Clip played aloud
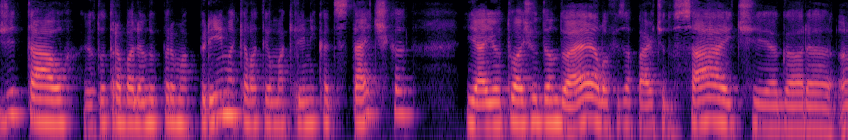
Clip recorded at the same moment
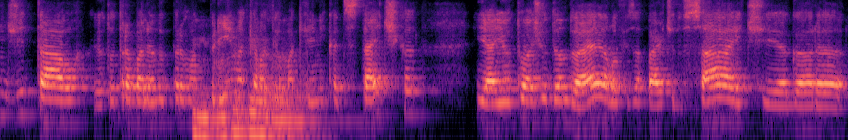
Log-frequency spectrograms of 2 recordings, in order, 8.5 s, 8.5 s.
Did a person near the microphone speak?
Yes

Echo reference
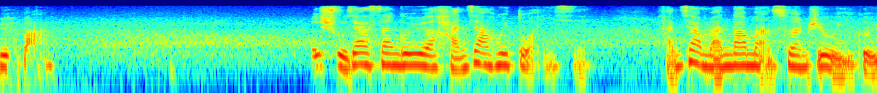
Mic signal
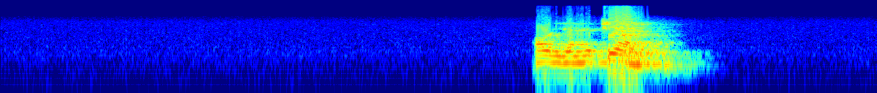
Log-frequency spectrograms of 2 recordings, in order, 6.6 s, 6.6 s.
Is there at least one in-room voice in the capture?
Yes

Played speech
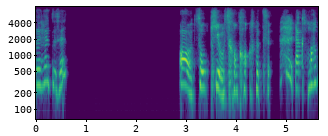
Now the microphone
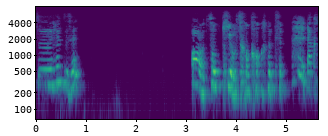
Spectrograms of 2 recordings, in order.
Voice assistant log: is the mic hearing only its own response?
Yes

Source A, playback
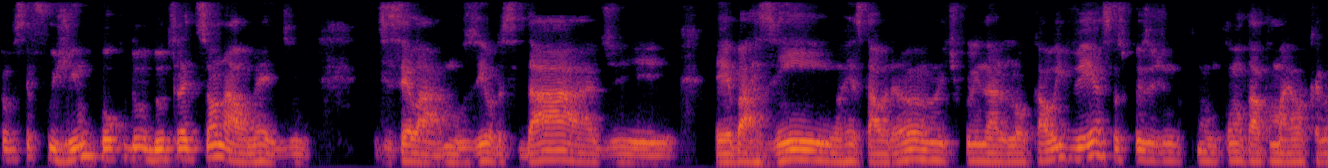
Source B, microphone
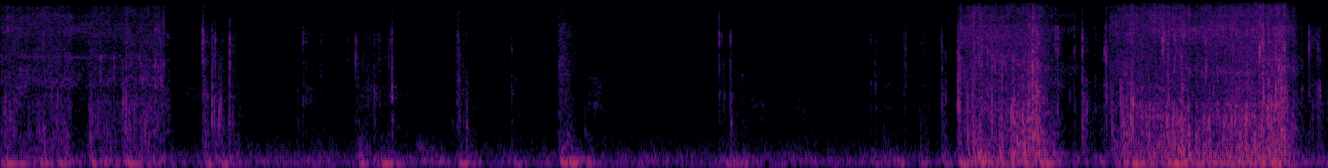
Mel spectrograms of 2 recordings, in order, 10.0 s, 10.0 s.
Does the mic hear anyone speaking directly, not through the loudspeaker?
No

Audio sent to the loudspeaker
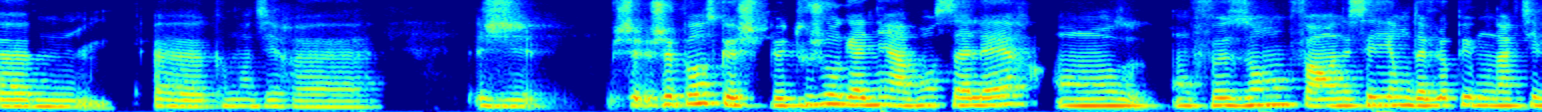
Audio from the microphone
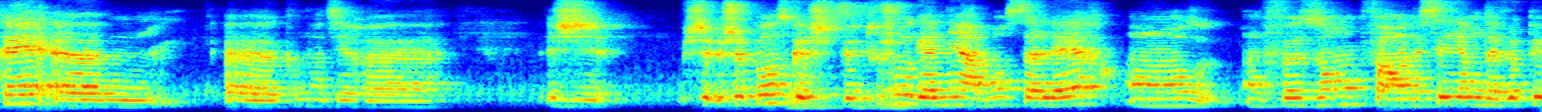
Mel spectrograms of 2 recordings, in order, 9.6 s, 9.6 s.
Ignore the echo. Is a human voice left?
Yes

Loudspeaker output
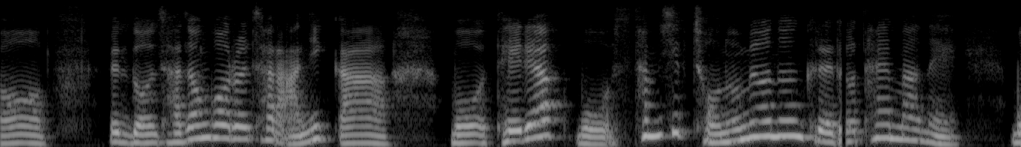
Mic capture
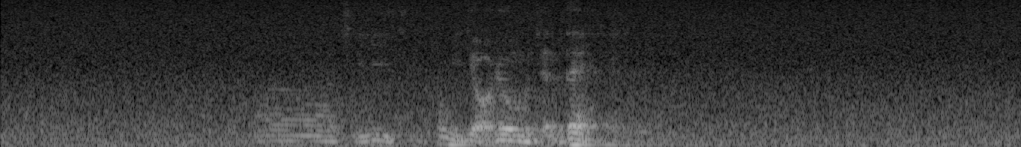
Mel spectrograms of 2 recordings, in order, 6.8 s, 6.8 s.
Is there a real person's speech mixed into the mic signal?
Yes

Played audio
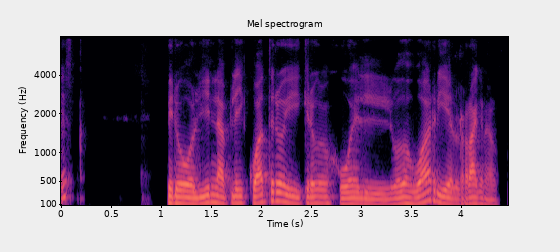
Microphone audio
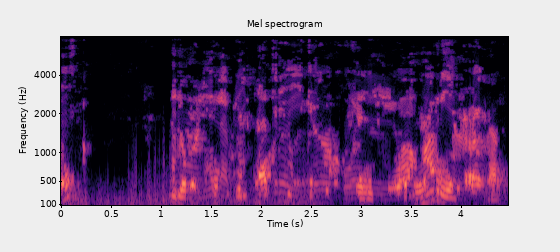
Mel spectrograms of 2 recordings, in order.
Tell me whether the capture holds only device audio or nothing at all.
Yes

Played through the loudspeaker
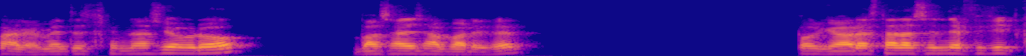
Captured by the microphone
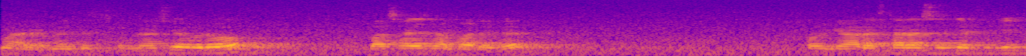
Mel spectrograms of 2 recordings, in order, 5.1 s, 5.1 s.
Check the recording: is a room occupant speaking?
No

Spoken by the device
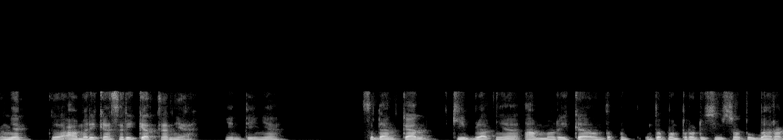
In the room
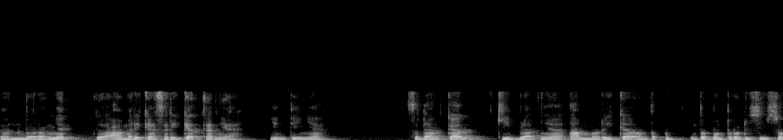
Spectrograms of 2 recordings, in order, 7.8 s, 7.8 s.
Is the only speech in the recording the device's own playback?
Yes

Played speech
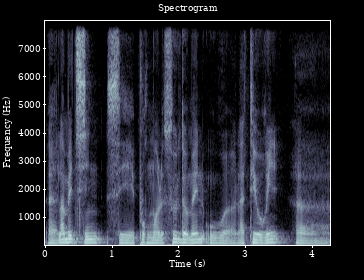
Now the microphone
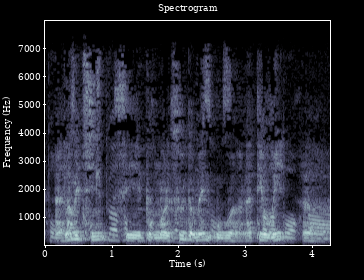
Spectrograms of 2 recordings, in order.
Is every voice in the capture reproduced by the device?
No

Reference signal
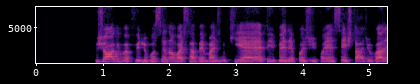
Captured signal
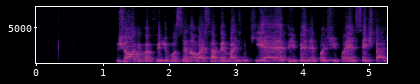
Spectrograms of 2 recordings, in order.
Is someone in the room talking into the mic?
No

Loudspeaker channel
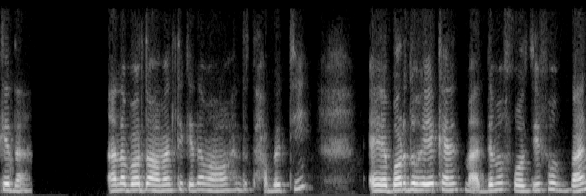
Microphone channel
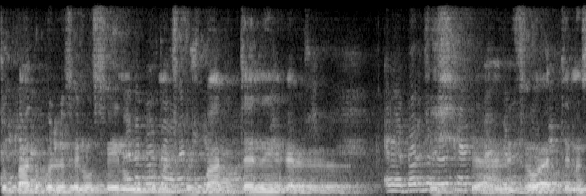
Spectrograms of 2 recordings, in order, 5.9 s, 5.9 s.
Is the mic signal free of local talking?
No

